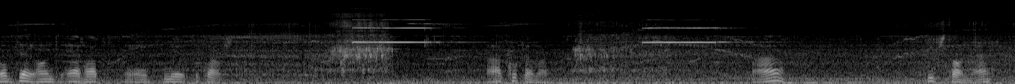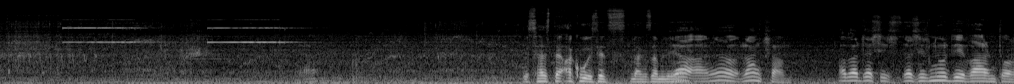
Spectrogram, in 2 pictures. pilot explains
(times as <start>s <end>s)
4.9s 5.6s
